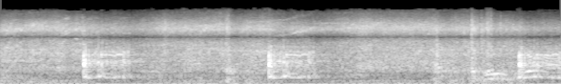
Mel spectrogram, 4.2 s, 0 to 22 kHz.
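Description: A steady high-pitched buzz from 1/8-scale RC off-road buggies racing around a dirt track, with short voice-like sounds breaking through about three times.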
